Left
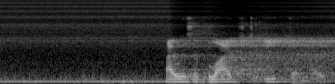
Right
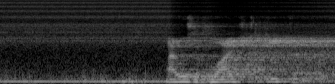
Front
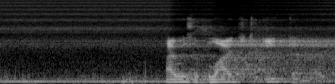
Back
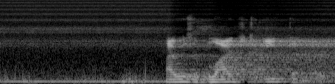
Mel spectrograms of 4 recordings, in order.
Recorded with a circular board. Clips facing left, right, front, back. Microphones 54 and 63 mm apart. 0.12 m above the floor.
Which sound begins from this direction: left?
A man speaking, at 1.7 s.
